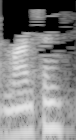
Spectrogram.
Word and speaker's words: Monson: Bob Monson, M-O-N-S-O-N.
